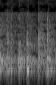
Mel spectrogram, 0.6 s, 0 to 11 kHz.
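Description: A child shakes a cardboard Zaitsev learning cube with filler, marked with the letter T, producing about five quick, muffled rattles centred around 480 Hz with little high-end sparkle. The cube sounds dull, marking T as a voiceless sound, in contrast to the ringing cube for the letter D.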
